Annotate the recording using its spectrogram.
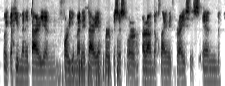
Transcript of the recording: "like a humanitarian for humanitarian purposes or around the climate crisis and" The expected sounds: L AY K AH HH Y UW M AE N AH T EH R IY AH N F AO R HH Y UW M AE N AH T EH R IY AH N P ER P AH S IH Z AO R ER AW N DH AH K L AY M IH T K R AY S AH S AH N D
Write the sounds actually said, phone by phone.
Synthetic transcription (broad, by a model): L AY K AH HH Y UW M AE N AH T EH R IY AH N F AO R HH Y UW M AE N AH T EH R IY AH N P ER P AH S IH S AO R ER AW N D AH K L AY M IH T K R AY S AH S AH N D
